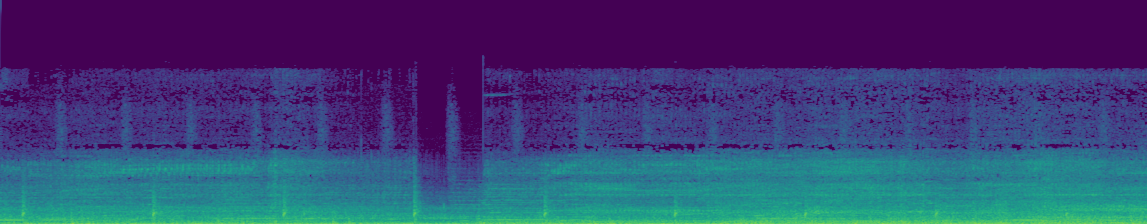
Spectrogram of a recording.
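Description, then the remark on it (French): A loud, steady roar of about fifty motorcycles riding together on a fundraising ride for the Restos du Cœur charity in tribute to Coluche, engine noise blending into one continuous drone with a few sharp clicks and no pause for the full length. “Aujourd'hui, nous sommes environ une bonne grosse cinquantaine de motos.”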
